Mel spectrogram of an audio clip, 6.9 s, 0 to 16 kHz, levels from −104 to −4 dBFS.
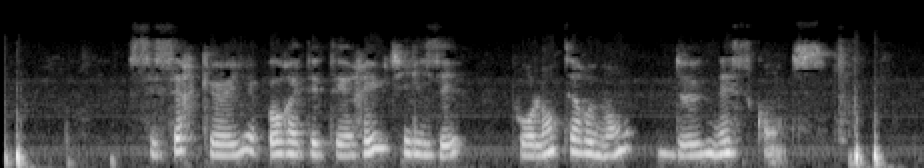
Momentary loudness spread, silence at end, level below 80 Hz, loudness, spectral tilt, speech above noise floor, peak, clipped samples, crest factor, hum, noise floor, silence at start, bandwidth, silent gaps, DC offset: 14 LU; 0.3 s; -50 dBFS; -25 LUFS; -8 dB/octave; 31 dB; -6 dBFS; under 0.1%; 20 dB; none; -56 dBFS; 0.05 s; 7.2 kHz; none; under 0.1%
